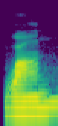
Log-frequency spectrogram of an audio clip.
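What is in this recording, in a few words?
"wang2", Mandarin Chinese; Cours-de-Chinois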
